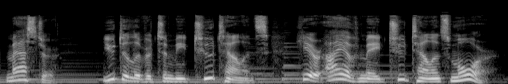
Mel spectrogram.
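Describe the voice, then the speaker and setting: A man's voice: a little high, sing-song, normal speed, a little mellow, faint music behind. A man voicing a humble, earnest servant who speaks in a deferential, pleading way in a scripture dramatization. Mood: proud, eager. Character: humble, earnest male servants and questioning righteous.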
